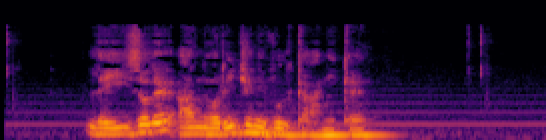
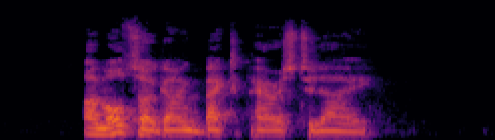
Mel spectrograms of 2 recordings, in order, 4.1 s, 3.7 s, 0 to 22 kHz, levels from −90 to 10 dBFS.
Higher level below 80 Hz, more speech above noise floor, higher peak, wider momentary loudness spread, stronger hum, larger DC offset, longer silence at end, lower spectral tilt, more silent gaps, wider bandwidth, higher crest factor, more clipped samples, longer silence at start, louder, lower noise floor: first, -52 dBFS vs -74 dBFS; second, 36 dB vs 57 dB; first, -6 dBFS vs -16 dBFS; about the same, 8 LU vs 8 LU; neither; neither; first, 1.15 s vs 0.95 s; first, -8 dB/octave vs -5 dB/octave; neither; second, 11 kHz vs 13 kHz; about the same, 16 dB vs 18 dB; neither; about the same, 0.65 s vs 0.65 s; first, -20 LUFS vs -33 LUFS; second, -55 dBFS vs -89 dBFS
